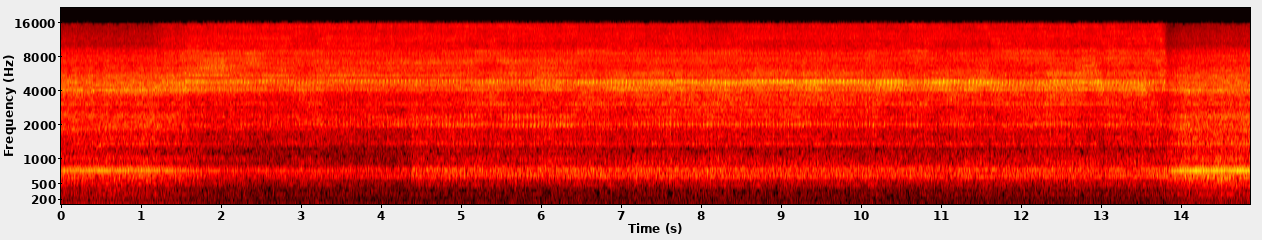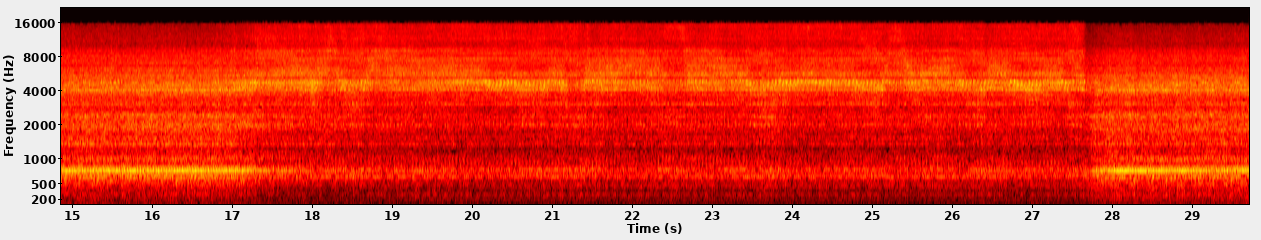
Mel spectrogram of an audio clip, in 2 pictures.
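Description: Stationary belt sander running, with the ends of a thin steel rod held against the belt to grind them thinner: a continuous grinding hiss with a high whine. The sound changes briefly about halfway through and again near the end.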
